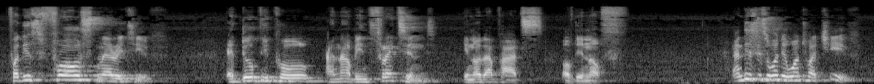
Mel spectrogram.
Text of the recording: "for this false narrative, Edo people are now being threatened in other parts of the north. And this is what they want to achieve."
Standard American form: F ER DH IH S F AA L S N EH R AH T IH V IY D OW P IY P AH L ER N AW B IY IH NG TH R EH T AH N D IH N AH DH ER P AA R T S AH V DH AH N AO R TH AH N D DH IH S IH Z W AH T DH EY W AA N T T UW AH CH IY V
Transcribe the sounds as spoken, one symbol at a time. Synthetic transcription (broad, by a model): F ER DH IH S F AA L S N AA R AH T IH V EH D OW P IY P AH L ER N AW B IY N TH R EH T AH N D IH N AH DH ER P AA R T S AH V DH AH N AO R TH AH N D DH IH S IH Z W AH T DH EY W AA N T T UW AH CH IY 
